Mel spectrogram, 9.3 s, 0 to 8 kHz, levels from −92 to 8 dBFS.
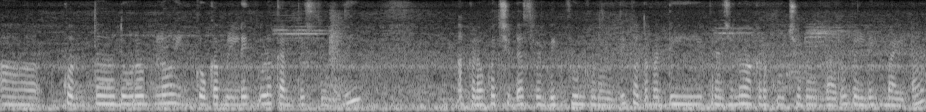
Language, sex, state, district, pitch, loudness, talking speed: Telugu, female, Andhra Pradesh, Guntur, 210 Hz, -16 LUFS, 140 wpm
